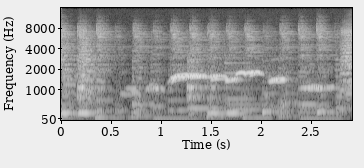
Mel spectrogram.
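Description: Someone whistles a bright, wavering tune over a steady musical backing with a bouncing bass line; the whistled notes ride clearly on top, no words spoken.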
